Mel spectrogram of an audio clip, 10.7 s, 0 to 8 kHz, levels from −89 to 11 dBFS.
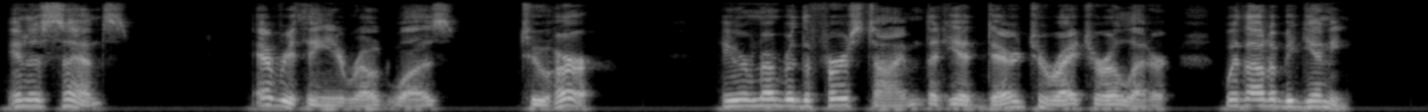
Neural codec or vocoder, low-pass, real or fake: none; 7.2 kHz; real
